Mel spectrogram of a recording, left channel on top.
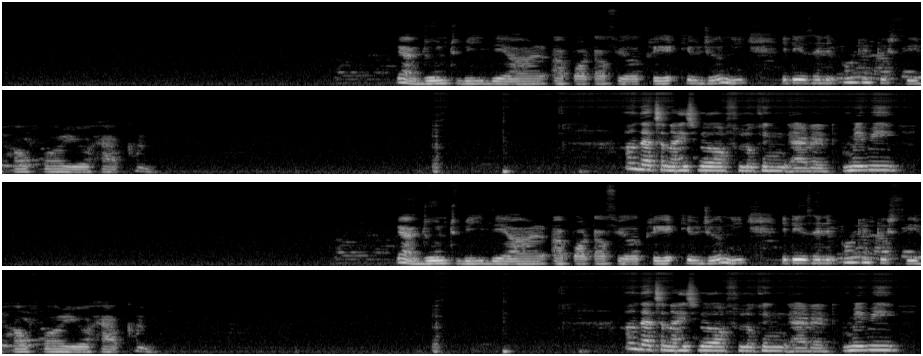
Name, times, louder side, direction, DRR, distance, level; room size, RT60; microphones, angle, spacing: voice 1, 3.3-3.7 3.9-10.7, right 3 dB, 30° right, 0.4 m, -24 dB
voice 2, 15.4-18.2, equal, 10° left, 0.6 m, -23 dB
3.9 x 3.7 x 2.4 m
head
